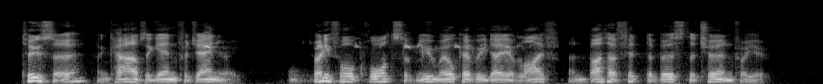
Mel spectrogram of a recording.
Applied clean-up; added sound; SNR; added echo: neural mask model Resemble Enhance denoiser.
